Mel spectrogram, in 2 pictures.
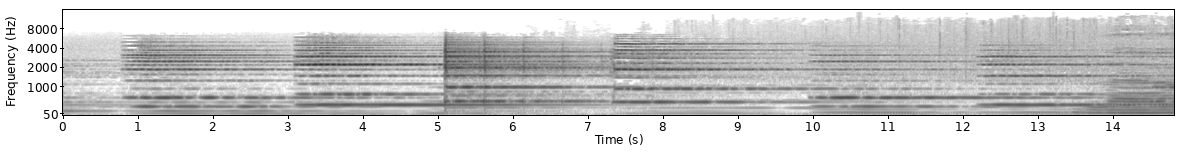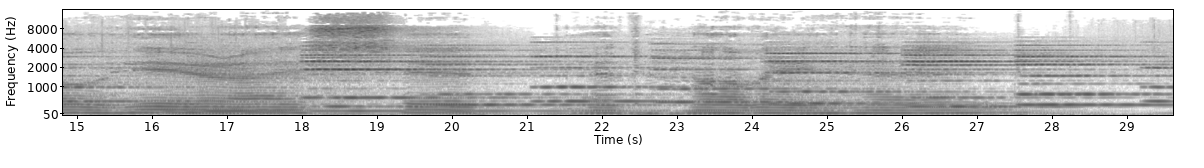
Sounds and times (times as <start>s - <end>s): Effects unit: 0.0s - 29.6s
Music: 0.0s - 29.6s.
